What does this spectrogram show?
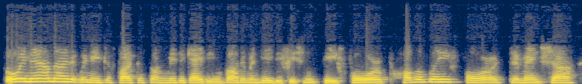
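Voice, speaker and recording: A woman's voice: on the low side, lively intonation, brisk, dry recording. A woman with an Australian accent, explaining conversationally as an expert guest on a radio phone-in, over a muffled phone-like line.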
